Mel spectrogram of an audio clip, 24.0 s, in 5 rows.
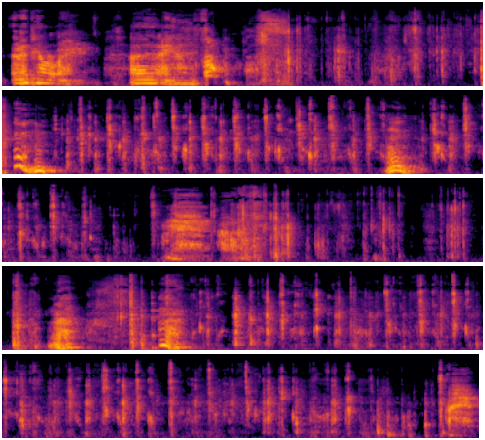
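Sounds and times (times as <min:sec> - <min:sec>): man chewing meat: 0:01.9 - 0:24.0
man grunting: 0:04.9 - 0:05.4, 0:08.6 - 0:09.0.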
